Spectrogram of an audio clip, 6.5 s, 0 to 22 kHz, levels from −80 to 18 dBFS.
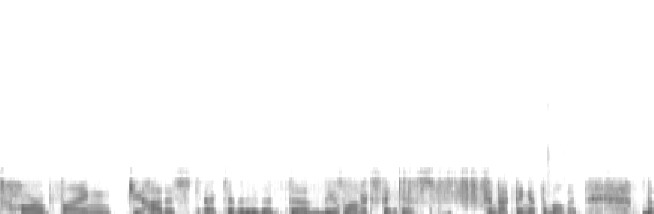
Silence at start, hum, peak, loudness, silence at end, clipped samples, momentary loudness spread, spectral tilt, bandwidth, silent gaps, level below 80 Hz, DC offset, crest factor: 0 s; none; -14 dBFS; -34 LUFS; 0 s; under 0.1%; 7 LU; -7 dB/octave; 6.6 kHz; none; -72 dBFS; under 0.1%; 20 dB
